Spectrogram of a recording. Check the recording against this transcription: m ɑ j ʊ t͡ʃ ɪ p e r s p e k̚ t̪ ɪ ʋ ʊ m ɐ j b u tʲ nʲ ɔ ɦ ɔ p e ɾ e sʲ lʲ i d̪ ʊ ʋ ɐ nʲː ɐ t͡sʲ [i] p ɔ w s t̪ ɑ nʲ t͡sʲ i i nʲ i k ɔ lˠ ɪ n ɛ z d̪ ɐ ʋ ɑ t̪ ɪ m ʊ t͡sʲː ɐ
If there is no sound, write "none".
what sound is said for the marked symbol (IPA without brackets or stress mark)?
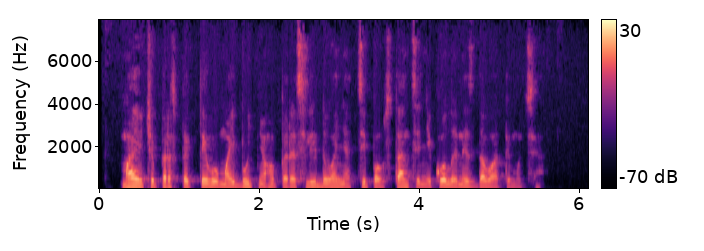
i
